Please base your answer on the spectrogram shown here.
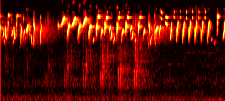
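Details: Tutoring song of a European goldfinch meant for young birds: a quick stream of bright, liquid chirps and twitters, closely spaced and slightly varying in pitch, over quiet background.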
